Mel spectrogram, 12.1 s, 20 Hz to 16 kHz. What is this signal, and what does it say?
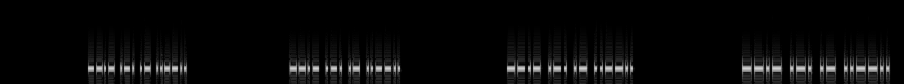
Morse code, heard as a keyed tone, about 38 wpm, 700 Hz. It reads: QRA? QRA? QRA? QRA?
